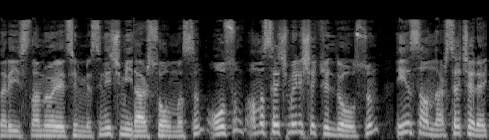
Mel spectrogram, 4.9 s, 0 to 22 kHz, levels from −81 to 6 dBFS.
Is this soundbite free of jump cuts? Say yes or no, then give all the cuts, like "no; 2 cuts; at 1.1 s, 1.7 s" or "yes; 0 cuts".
no; 2 cuts; at 1.3 s, 2.4 s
